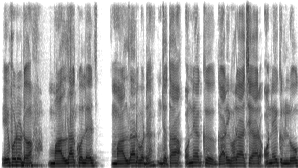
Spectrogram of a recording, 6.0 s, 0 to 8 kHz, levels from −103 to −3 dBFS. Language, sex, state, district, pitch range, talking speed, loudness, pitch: Bengali, male, West Bengal, Malda, 120-135 Hz, 150 wpm, -14 LUFS, 130 Hz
